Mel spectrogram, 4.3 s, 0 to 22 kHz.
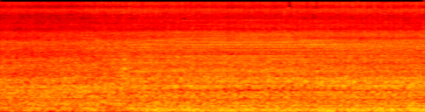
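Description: A 2014 Range Rover Sport HSE idles steadily at close range, its engine giving a constant, even hum with no revving and no one speaking.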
